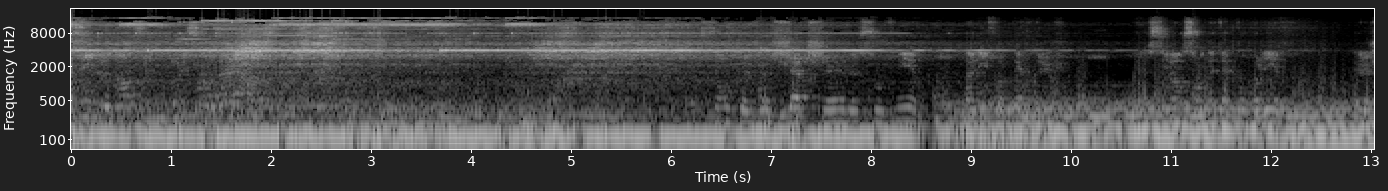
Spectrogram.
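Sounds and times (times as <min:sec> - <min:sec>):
loud low pulsing drone: 0:00.0 - 0:13.0.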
